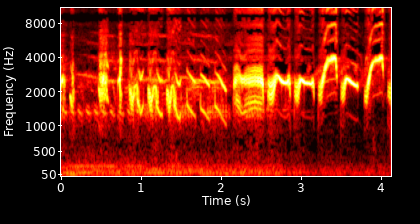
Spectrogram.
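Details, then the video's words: Chinese hwamei, tame and caged, golden-yellow legs and bill: dense scratchy chatter builds into a series of loud arched whistles repeated roughly every third of a second. "Họa mi thuần đét chân mỏ lông lá vàng ươm - Hót như máy"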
